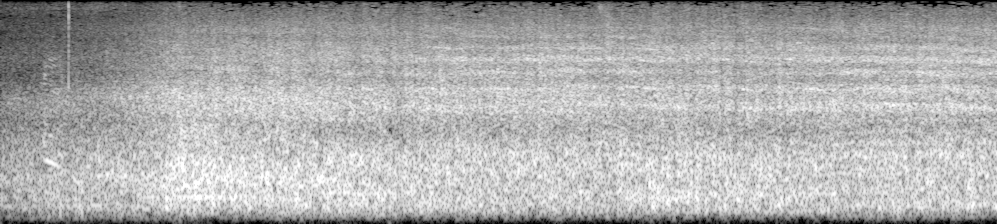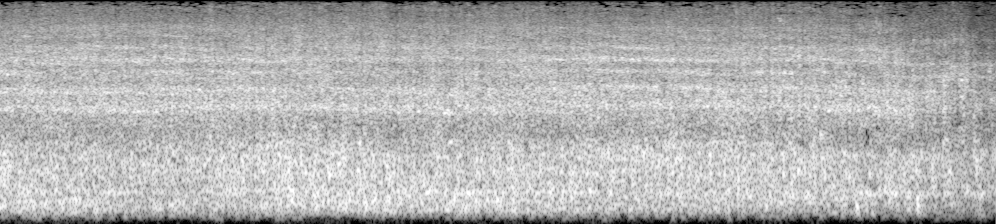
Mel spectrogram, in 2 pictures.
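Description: Freight train passing through a station without stopping: an electric locomotive arrives about a second in, followed by a long string of cement tank wagons. Their wheels rolling over the rails make a loud, steady noise.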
